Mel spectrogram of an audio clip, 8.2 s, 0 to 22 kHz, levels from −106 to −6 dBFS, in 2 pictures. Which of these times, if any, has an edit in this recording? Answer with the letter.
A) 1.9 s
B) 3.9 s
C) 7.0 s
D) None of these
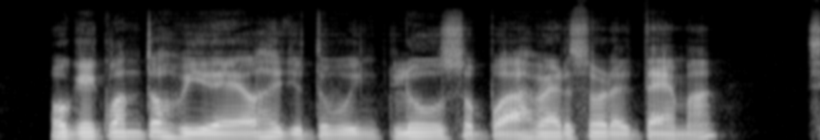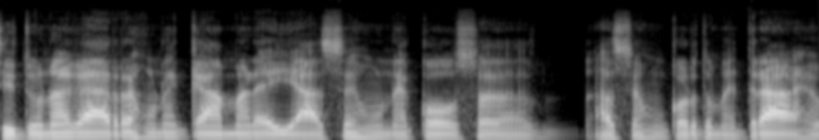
D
